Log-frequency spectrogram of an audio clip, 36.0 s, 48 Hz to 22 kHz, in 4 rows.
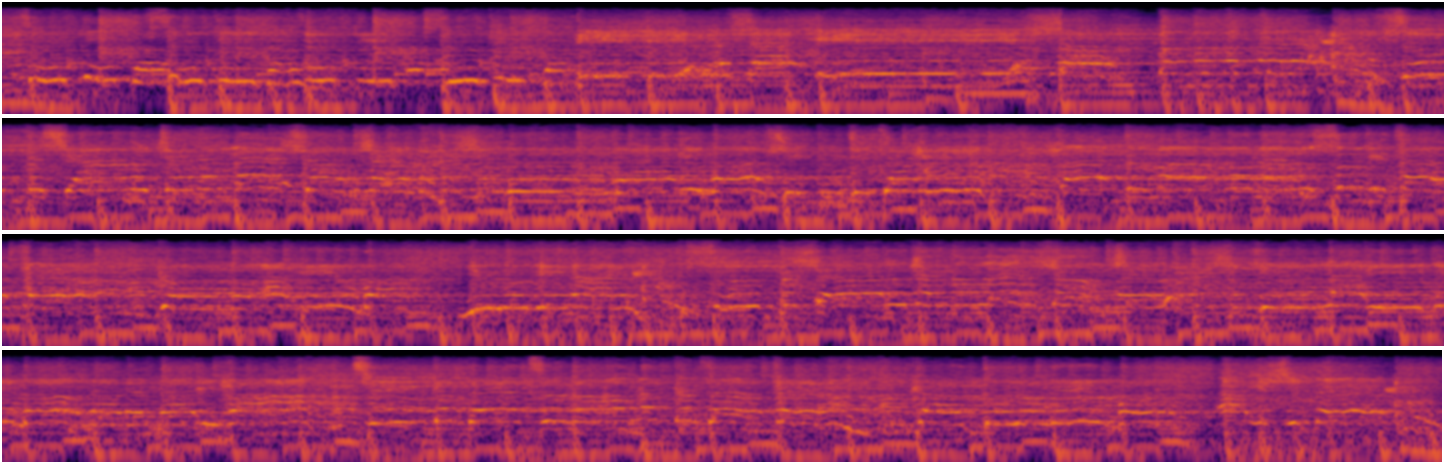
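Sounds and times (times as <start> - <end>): pop backing track with beat: 0.0 - 36.0
women singing into microphones: 0.0 - 36.0.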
